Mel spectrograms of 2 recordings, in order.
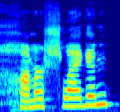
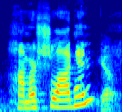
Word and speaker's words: Hamish Loggin: what else we're having Hamish laggin am i pronouncing that right I'm Hamish loggin so we had decided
